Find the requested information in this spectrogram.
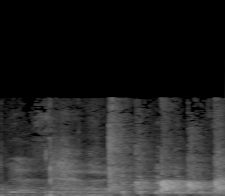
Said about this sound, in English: Didn't expect to get an applause there, but I'll take it.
